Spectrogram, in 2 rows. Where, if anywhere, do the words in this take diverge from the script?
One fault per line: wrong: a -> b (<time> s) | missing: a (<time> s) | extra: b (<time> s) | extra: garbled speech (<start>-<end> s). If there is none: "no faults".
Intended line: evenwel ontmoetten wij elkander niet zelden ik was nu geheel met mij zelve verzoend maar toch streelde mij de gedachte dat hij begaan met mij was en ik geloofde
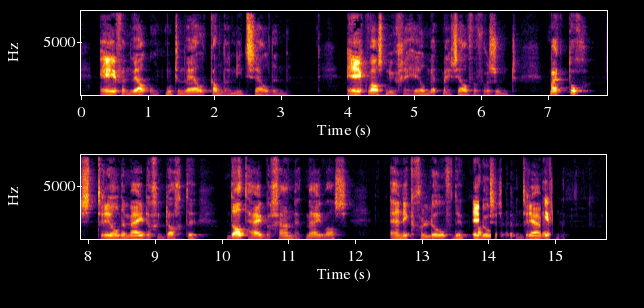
extra: garbled speech (13.8-15.2 s)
